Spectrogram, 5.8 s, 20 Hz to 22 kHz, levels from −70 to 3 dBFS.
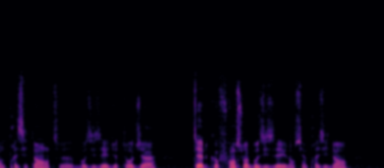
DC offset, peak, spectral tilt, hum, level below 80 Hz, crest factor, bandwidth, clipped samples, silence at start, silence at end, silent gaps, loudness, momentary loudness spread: under 0.1%; -14 dBFS; -5 dB/octave; none; -64 dBFS; 22 dB; 13.5 kHz; under 0.1%; 0 s; 0.55 s; none; -37 LUFS; 11 LU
